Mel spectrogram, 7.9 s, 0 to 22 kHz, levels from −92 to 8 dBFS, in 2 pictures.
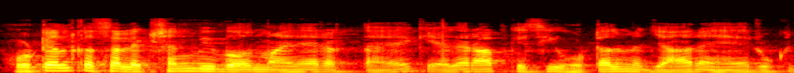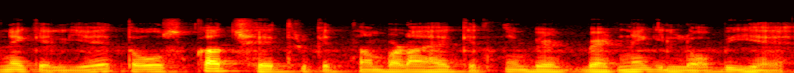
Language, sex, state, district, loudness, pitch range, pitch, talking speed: Hindi, male, Bihar, Patna, -22 LUFS, 95-115 Hz, 100 Hz, 235 wpm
